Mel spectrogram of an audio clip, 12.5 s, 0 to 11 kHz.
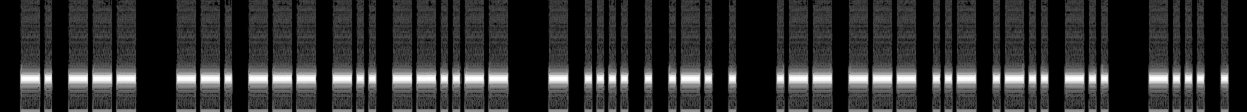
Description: Morse code, heard as a keyed tone, about 20 wpm, 1000 Hz. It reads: NO GOD, THERE WOULD BE
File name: qotdfiles / 20wpm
